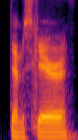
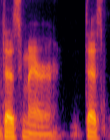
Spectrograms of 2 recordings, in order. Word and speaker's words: Themyscira: I always mispronounce it. Themyscira.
